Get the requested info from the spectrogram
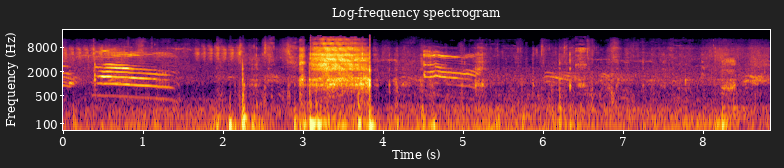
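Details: Stray community cats in Japan, filmed outdoors on a GoPro during a check on their wellbeing; several short falling meows, with low rumbling background noise and a burst of rustling.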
